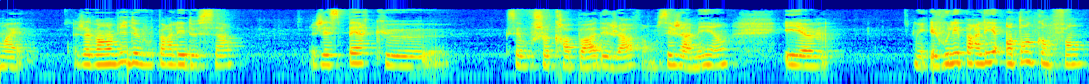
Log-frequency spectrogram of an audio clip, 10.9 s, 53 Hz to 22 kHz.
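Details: 32-year-old woman who has stuttered since about age 4–6, worse when tired, rushed or emotional; stuttering.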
